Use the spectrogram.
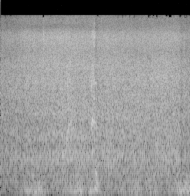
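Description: Sea surf at Ilha dos Carneiros in Pernambuco, Brazil, a steady loud wash of breaking waves with wind rushing across the microphone throughout.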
